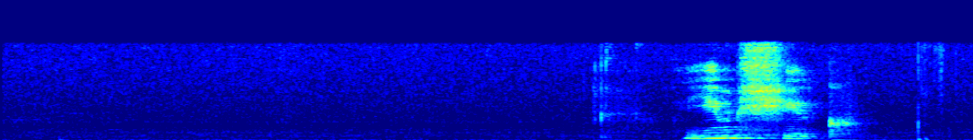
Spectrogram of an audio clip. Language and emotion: Russian, neutral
